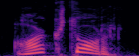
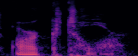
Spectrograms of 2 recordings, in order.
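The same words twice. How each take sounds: First: "Arctur" cried high as a Scottish ark-tor; high, emphatic Scottish "Arctur"; exclaimed Scottish accent. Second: "Arctur" said low-key in Scottish, broad "ark-tor"; name "Arctur" evenly with a Scottish vowel; "Arctur" as ark-tor, matter-of-fact; Scottish pronunciation. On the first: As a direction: burst out "Arctur" in broad Scottish. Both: Shown as a demonstration. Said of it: "that's how you say actor in Scottish".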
